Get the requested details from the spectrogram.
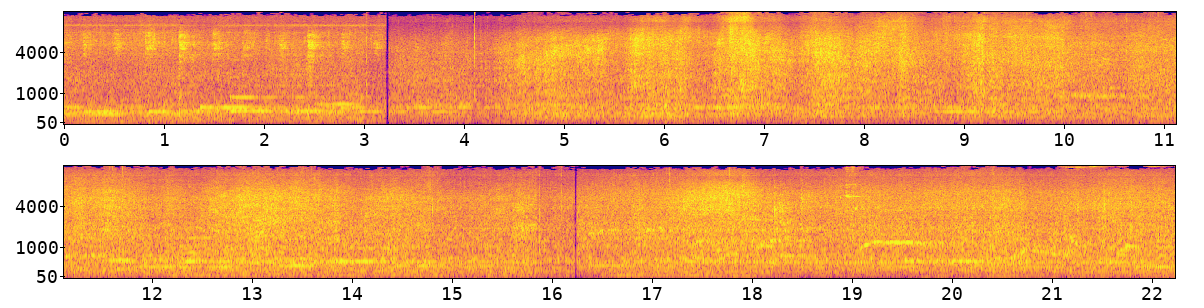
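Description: A chairlift's machinery hums and rumbles steadily.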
